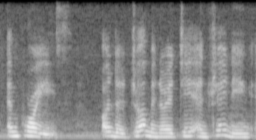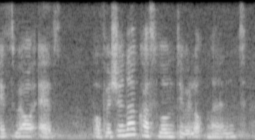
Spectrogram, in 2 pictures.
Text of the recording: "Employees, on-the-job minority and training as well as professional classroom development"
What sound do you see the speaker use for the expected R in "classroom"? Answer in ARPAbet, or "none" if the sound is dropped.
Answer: L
